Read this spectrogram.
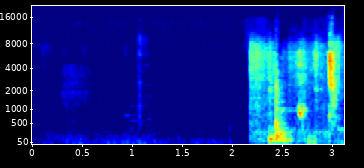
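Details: Near silence for two seconds, then a brief burst of indoor clatter like a door or cupboard with a faint voice.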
